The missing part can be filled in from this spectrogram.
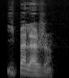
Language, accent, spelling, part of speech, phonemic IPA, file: French, France, hypallage, noun, /i.pa.laʒ/, LL-Q150 (fra)-hypallage.wav
- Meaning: chiasmus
